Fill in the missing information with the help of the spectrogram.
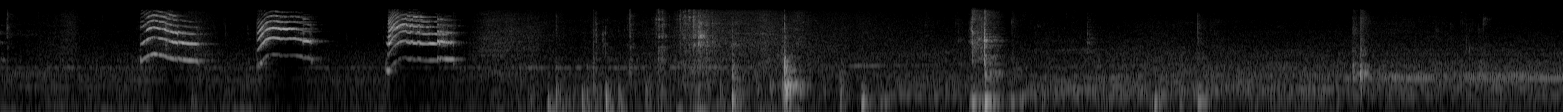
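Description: Young kitten meowing three times in quick succession, each call loud and short, about a second apart. These are followed by scattered light knocks and rustling.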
